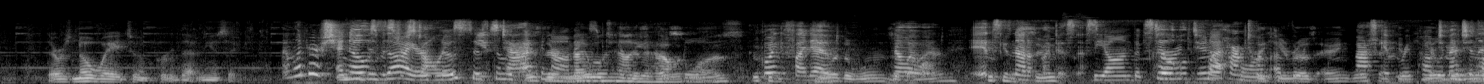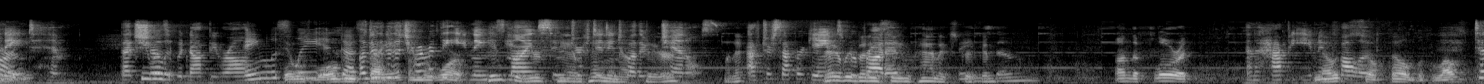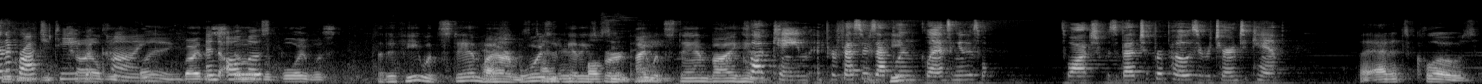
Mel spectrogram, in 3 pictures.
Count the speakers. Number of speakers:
five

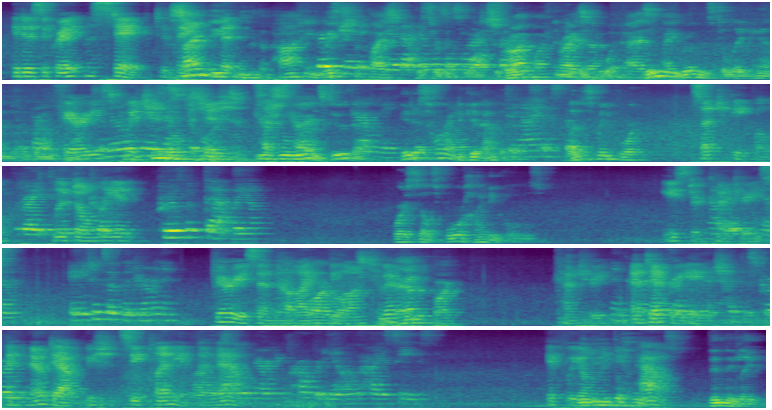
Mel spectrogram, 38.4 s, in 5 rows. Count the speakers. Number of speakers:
four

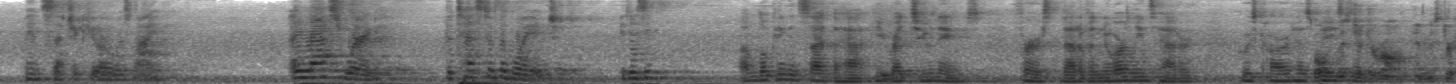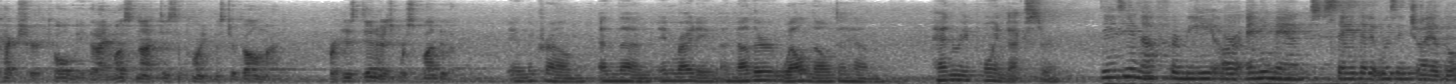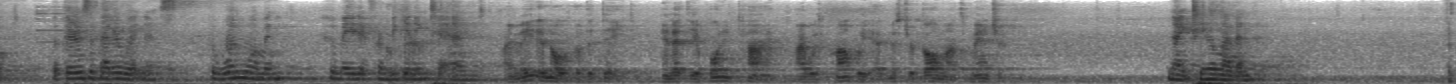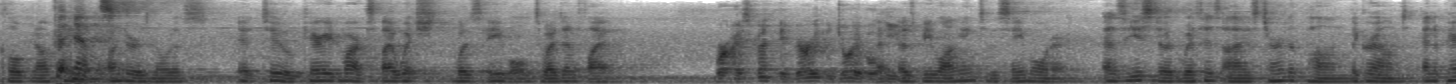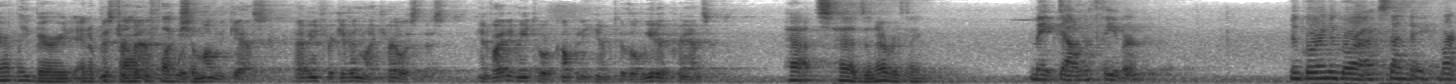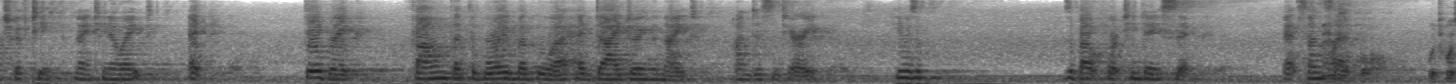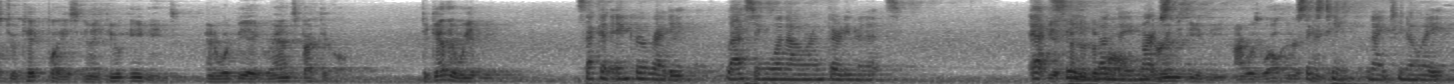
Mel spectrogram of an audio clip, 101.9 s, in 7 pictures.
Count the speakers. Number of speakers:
three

